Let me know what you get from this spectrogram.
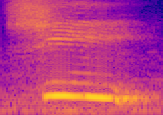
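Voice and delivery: शी with a held "ee"; long E demo. Shown as a demonstration. Teacher showing the open vowel, शी with long E. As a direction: stretch the vowel in शी. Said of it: "इसलिए long sound दे रहा है".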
